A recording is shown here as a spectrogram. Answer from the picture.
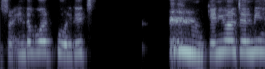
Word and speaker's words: Colgate: Because when we hear the word Colgate, E is silent.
